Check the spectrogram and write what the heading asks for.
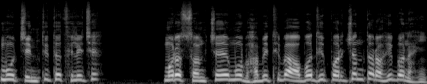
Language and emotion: Odia, fearful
